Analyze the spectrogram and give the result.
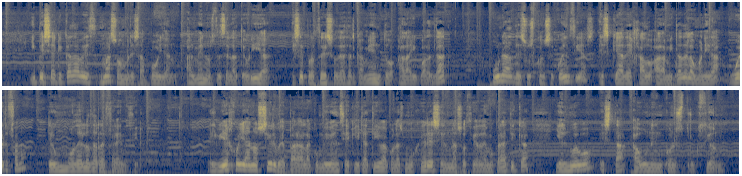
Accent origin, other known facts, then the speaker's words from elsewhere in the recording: Andalusia, Spain; o porque soy andaluza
